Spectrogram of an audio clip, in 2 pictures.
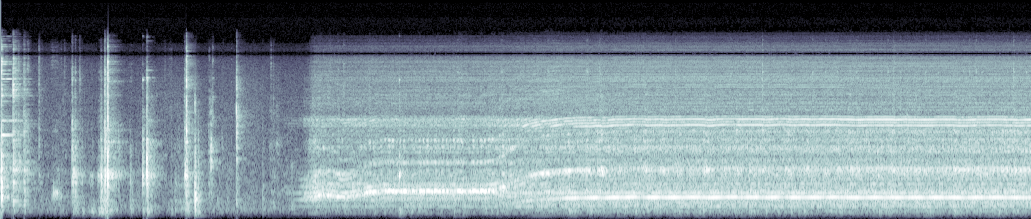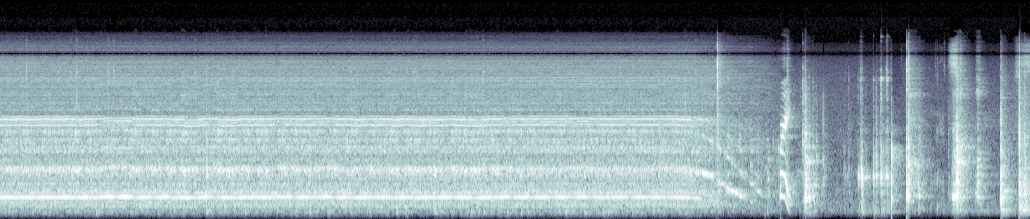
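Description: Bowl-lift stand mixer's motor running with the flat beater creaming butter and confectioner's sugar: it starts about four seconds in, steps up to a higher pitch a few seconds later, holds steady, then winds down with a falling whine near the end. Metal clicks and knocks come before it starts and after it stops, as the beater is fitted and the bowl handled.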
